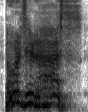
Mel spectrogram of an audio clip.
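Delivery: desperate emperor gasping out the slave's name. Acted. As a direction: call out as if drowning in fear. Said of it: "A desperate gasp".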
